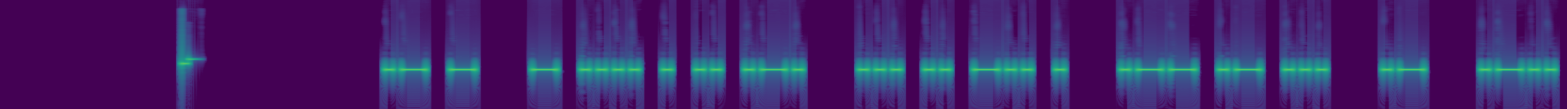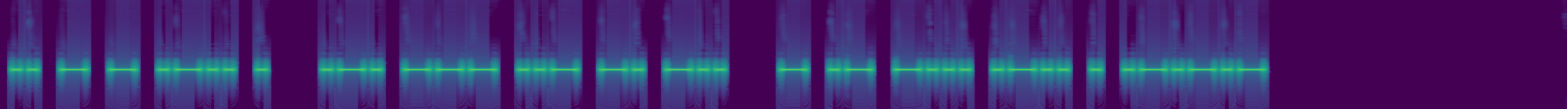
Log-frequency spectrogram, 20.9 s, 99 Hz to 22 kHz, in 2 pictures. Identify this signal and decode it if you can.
Morse code, heard as a keyed tone, about 22 wpm, 700 Hz. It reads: AT THEIR SIDE WAS A LITTLE ROUND TABLE.
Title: Sentences from Top 1000 Words - Review Part 2 - 22wpm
